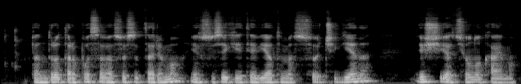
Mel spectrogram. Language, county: Lithuanian, Kaunas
